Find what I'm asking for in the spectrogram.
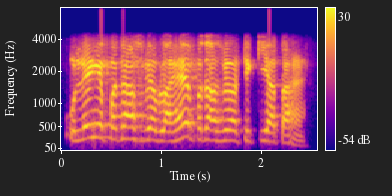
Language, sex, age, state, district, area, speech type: Hindi, male, 30-45, Bihar, Begusarai, urban, conversation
